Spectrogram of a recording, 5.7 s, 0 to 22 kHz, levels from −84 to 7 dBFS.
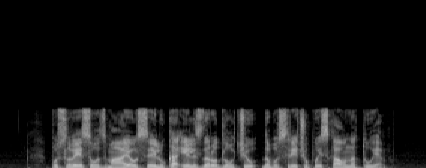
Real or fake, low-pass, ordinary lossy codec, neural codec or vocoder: real; none; none; none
